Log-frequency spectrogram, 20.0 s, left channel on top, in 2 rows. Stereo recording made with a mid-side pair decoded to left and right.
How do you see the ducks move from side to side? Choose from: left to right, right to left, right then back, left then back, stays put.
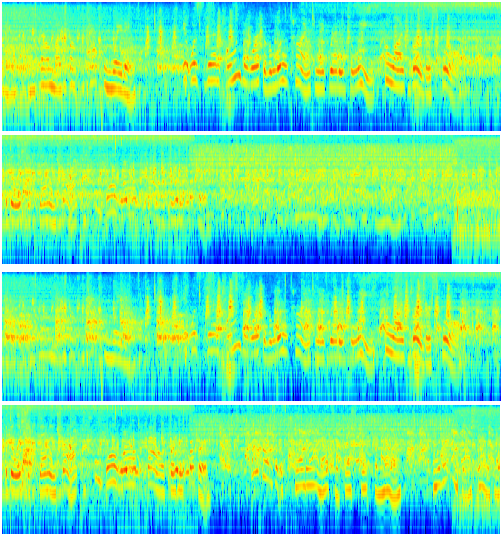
right then back.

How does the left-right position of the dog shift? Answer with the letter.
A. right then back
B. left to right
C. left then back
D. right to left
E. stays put
E.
